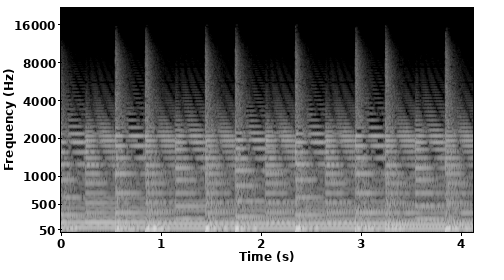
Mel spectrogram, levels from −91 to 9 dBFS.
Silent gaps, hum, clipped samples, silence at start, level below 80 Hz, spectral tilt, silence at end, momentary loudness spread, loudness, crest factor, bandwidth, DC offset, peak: none; none; under 0.1%; 0 s; -20 dBFS; -7 dB/octave; 0 s; 2 LU; -18 LUFS; 16 dB; 11 kHz; under 0.1%; 0 dBFS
